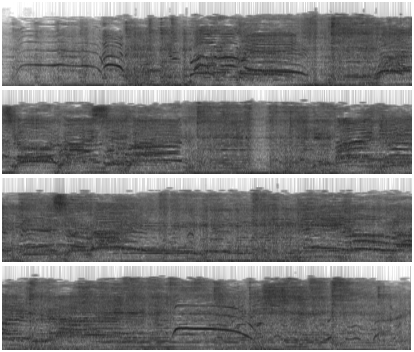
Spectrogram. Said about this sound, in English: Listen to the crowd sing this part.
